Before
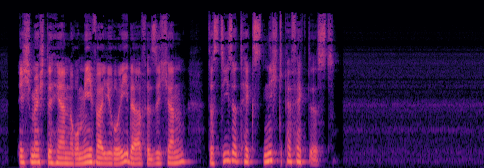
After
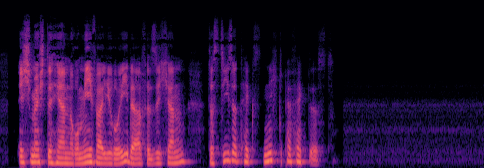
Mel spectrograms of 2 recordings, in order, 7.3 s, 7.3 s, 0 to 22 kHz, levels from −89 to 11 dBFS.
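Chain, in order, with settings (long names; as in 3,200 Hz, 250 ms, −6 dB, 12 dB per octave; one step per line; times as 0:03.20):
low-pass filter 6,700 Hz 12 dB per octave, from 0:01.41 3,400 Hz, from 0:03.54 1,300 Hz
level −2 dB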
